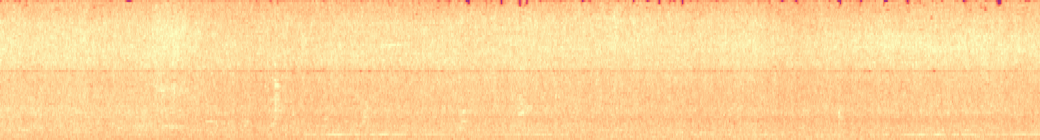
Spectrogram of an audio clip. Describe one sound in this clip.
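A large fire roars and crackles steadily.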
